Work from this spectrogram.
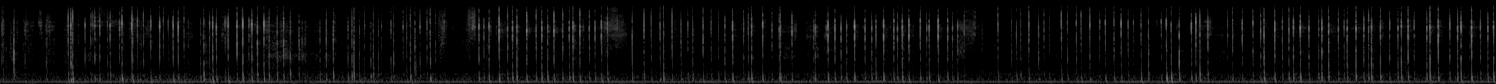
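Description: Long green acrylic nails scratch the surface of a flat, floral-printed cardboard package held in the hands. Dense, bright, crackly scratches and quick taps come in rapid bursts, with a faint steady low hum underneath.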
